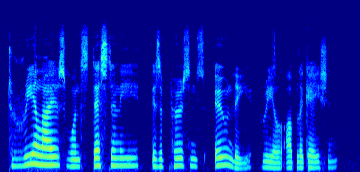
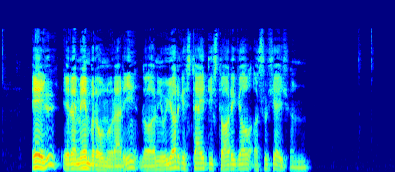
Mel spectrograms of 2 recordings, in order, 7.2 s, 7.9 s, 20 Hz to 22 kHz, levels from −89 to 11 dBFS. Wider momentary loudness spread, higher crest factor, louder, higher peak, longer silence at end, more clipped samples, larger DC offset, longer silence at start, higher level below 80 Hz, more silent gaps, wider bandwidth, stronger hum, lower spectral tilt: about the same, 16 LU vs 15 LU; about the same, 20 dB vs 22 dB; second, -40 LUFS vs -23 LUFS; second, -22 dBFS vs -4 dBFS; second, 0.5 s vs 1.8 s; neither; neither; second, 0.15 s vs 0.65 s; second, -78 dBFS vs -54 dBFS; neither; first, 13 kHz vs 11.5 kHz; neither; about the same, -4 dB/octave vs -4.5 dB/octave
